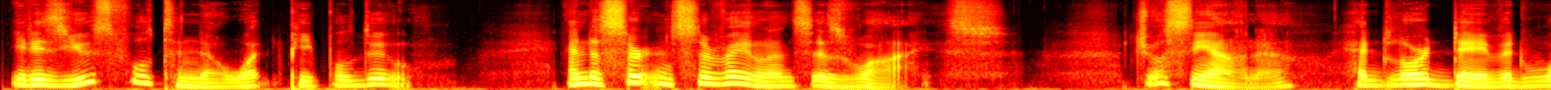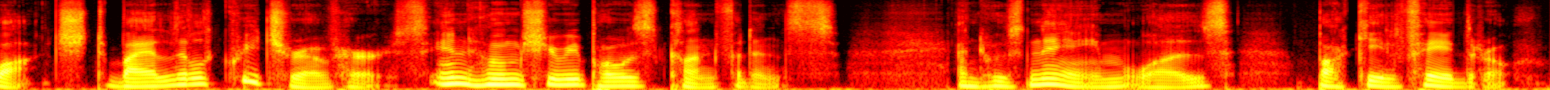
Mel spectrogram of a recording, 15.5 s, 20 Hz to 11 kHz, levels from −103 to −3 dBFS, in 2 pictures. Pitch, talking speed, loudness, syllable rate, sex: 135 Hz, 135 wpm, -21 LUFS, 4.8 syllables/s, male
